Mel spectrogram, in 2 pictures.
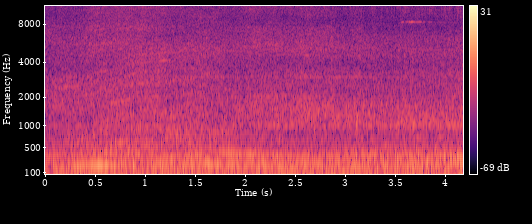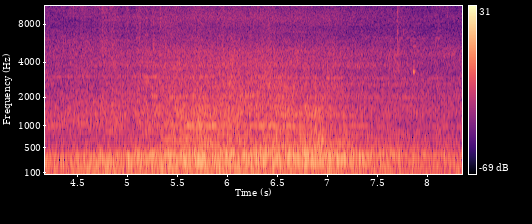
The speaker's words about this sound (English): If I had to guess, that sounds like a streetcar.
